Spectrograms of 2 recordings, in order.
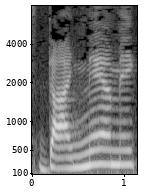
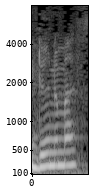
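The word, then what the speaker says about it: dynami (δύναμις): And I love how that says dynamic in its working. That word dynamic in the Greek is dynami. I've been told that's how you say it. We usually say dunamis, Greek word.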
